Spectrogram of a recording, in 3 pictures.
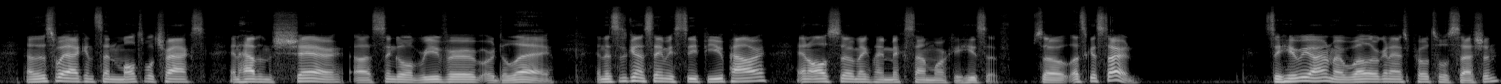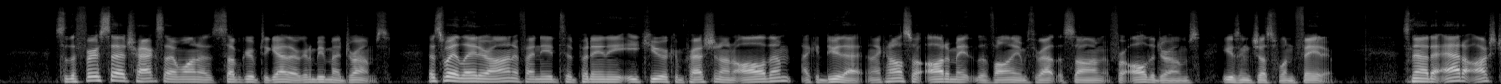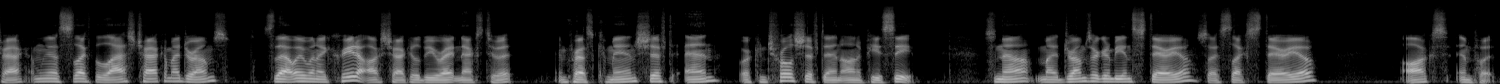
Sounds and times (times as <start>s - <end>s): Speech: 0.2s - 11.4s, 12.6s - 15.0s, 15.6s - 28.4s, 29.0s - 39.2s, 39.8s - 43.2s, 44.0s - 45.0s.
